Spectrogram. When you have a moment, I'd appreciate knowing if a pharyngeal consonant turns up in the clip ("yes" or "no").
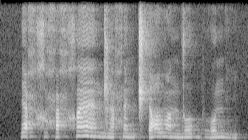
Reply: yes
